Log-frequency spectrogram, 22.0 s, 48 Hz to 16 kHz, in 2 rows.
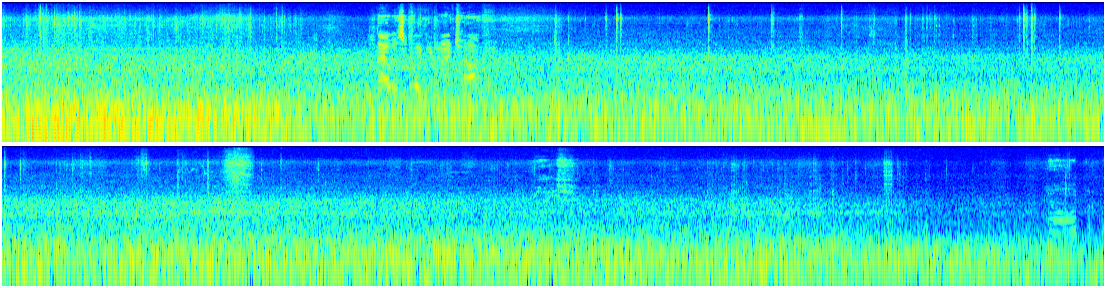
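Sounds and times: car cabin road rumble: 0:00.0 - 0:22.0.

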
